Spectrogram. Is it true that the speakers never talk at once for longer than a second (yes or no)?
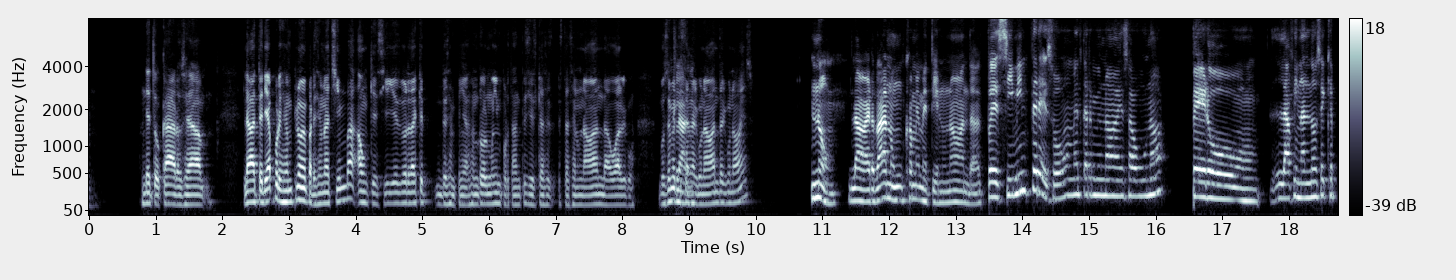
yes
